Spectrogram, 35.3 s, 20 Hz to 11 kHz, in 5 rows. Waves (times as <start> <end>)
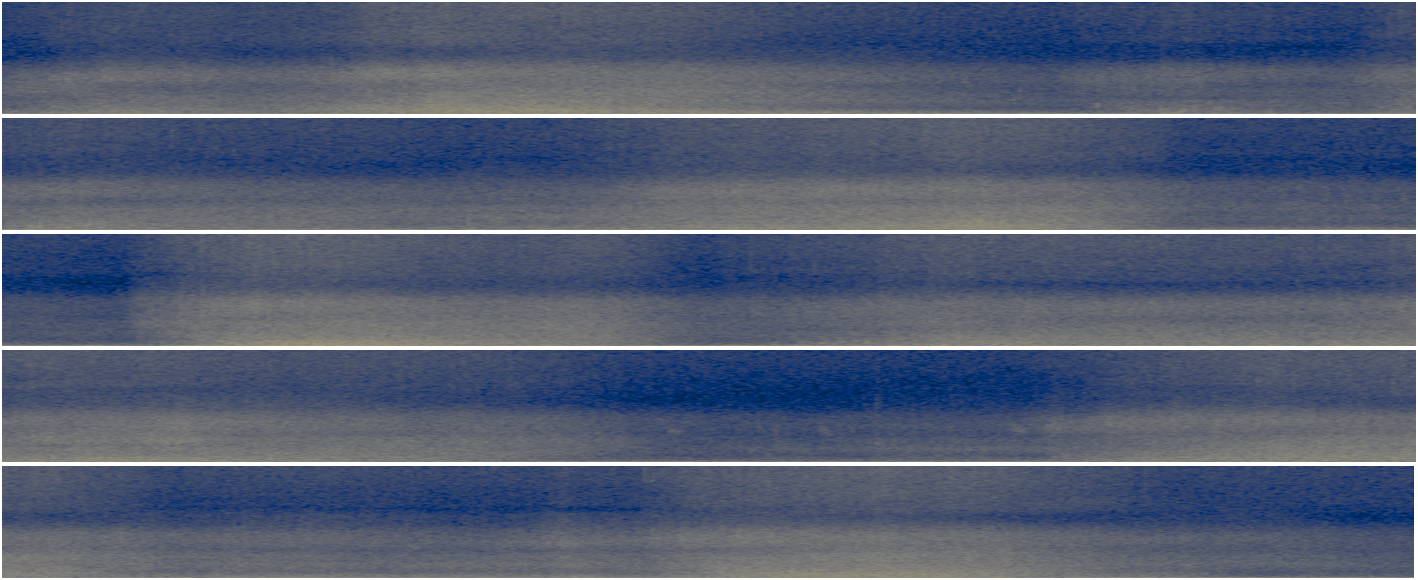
14.8 24.4, 25.6 35.3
